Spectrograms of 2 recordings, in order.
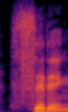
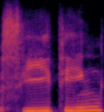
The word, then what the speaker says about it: sitting: go to the word sitting this is a short I instead of seting it's sitting sitting I was sitting at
